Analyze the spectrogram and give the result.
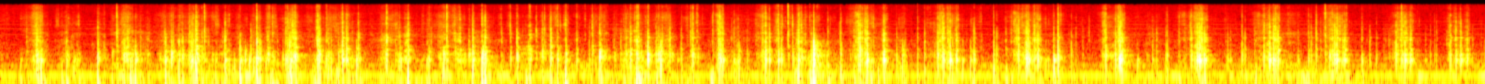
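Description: Short fingertips grip and tap the illustrated side of a small, hollow, printed cardboard gift box held in both hands. The result is a quiet, steady stream of rapid, dry taps with brief crinkly, crunchy scratches, each one dying away almost instantly. A faint low hum sits underneath throughout.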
